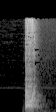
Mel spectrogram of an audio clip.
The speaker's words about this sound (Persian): گوزتون گره؟ بی تربیت ها.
